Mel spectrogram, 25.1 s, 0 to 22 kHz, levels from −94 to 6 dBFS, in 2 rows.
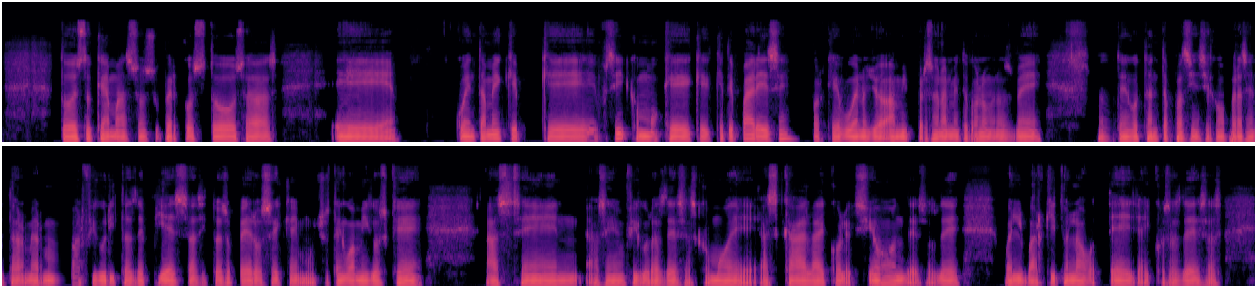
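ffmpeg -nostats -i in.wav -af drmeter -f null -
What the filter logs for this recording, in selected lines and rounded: Channel 1: DR: 14.5
Overall DR: 14.5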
